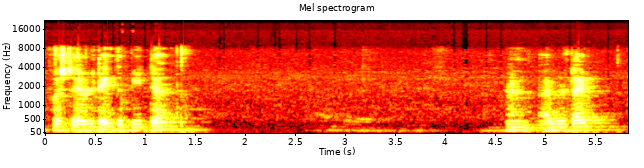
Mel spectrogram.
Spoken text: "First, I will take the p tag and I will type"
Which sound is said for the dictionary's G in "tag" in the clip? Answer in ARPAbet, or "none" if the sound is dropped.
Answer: none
